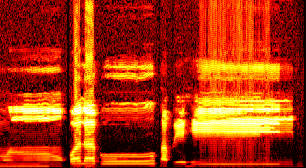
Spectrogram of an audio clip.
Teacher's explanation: نون ساکن کے بعد حروف اخفا کا قاف آیا ہے، اخفا حقیقی ہوگا، گنہ کے ساتھ پڑھیں گے. قاف حروف مستعلیہ میں سے پر پڑھا جائے گا.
